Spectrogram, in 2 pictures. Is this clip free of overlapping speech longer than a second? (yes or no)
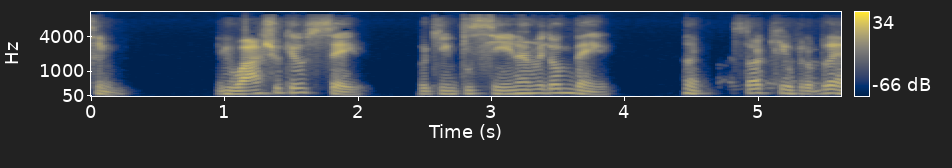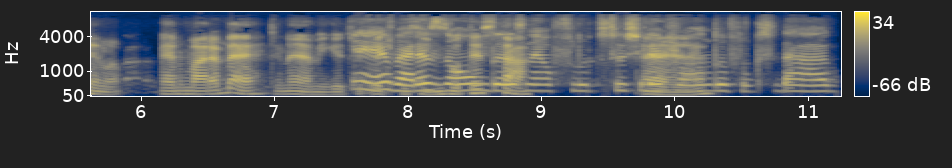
no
